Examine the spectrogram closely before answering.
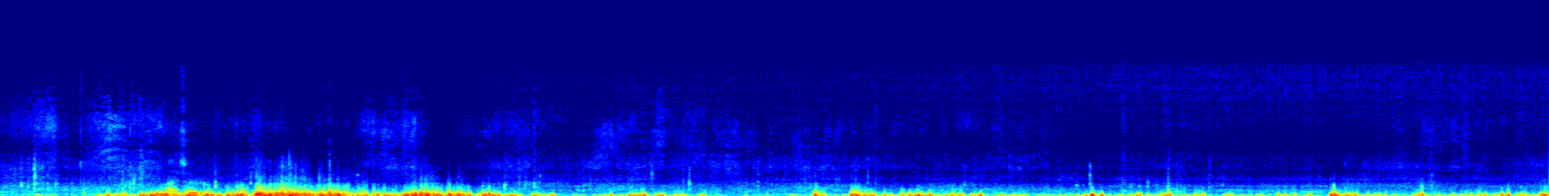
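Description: Skis scrape and carve across hard snow in quick turns.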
